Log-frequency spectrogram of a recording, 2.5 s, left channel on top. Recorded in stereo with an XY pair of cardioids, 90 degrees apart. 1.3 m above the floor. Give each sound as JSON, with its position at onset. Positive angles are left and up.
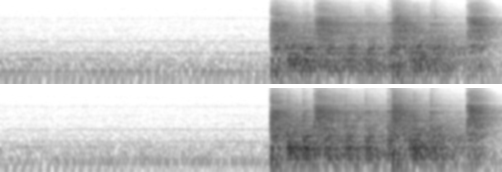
{"t": 1.4, "sound": "a gunshot", "azimuth_deg": -65, "distance_m": 1.3}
